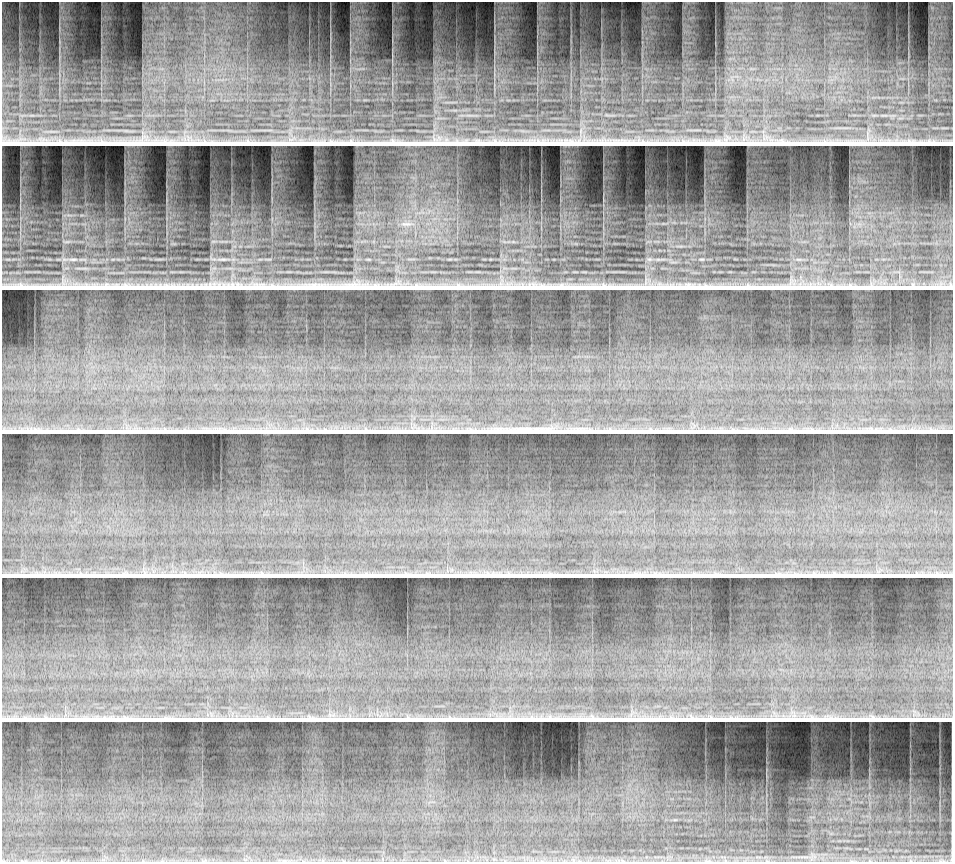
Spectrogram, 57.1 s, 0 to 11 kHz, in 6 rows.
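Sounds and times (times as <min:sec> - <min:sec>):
bass guitar: 0:00.0 - 0:57.0
distorted electric guitars: 0:00.0 - 0:57.0
drums and cymbals: 0:00.0 - 0:57.0.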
